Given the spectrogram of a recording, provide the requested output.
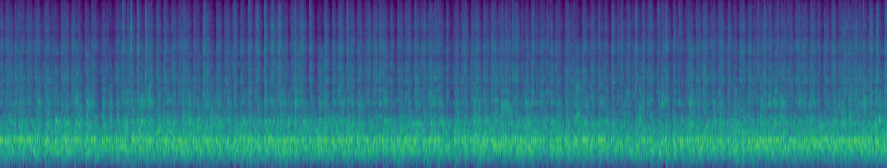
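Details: Washing machine spinning with worn-out drum bearings, a loud, constant coarse roar and rumble throughout; the failure has damaged the spider and worn the motor.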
